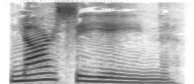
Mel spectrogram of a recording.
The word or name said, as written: narceine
